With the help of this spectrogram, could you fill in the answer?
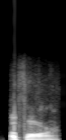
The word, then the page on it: afar: American English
